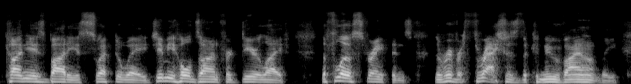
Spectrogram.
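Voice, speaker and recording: A man's voice: medium pitch, moderate pace, no room sound, clean studio sound. A man reading a screenplay's action lines as dramatic narration, expressively and in short punchy phrases. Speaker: screenplay reader.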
